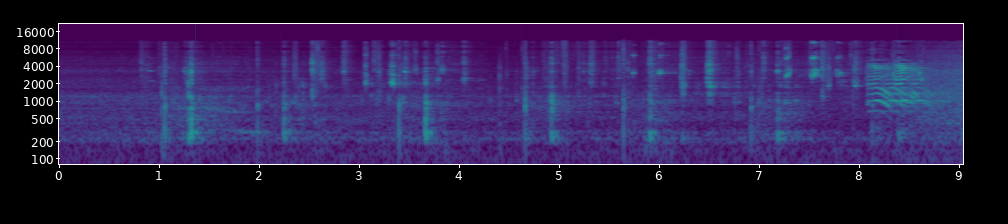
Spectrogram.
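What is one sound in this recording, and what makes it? Tennis rackets strike a ball back and forth in a rally.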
